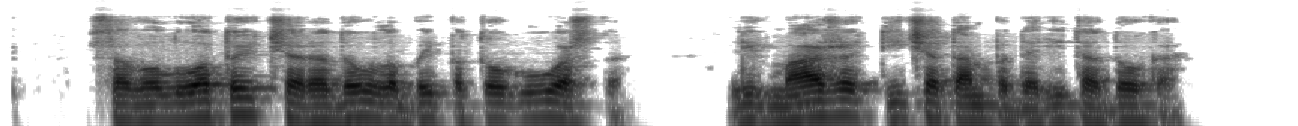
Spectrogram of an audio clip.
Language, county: Lithuanian, Panevėžys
